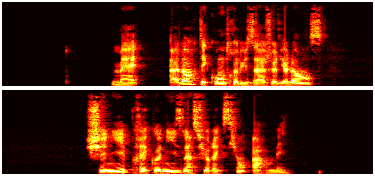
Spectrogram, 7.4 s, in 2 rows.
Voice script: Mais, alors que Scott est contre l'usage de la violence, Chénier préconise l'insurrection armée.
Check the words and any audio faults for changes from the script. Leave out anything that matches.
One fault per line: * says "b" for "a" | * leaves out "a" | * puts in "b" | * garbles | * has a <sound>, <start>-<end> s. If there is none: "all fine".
* leaves out "que Scott"
* leaves out "la"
